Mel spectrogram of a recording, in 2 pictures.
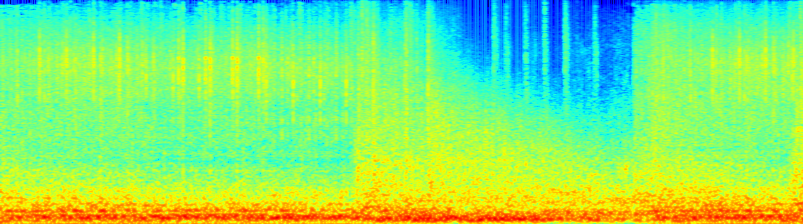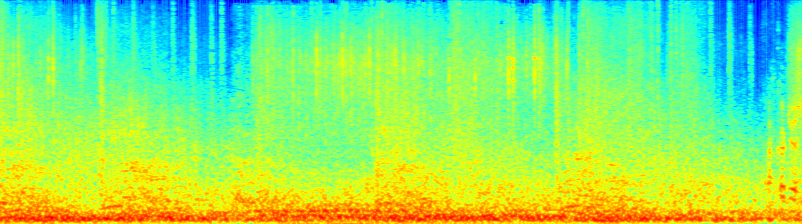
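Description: Repeated bomb blasts in the Ark Primal Fear video game, loud booming bursts with rumbling low-end that recur across the whole stretch, with a person talking over them at times.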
